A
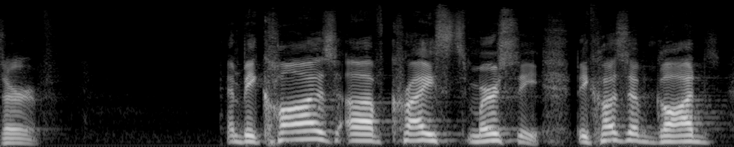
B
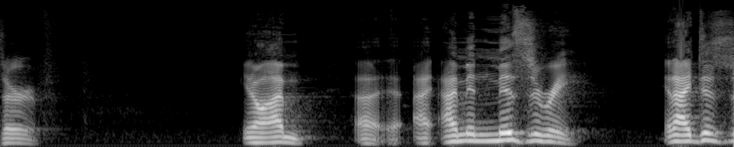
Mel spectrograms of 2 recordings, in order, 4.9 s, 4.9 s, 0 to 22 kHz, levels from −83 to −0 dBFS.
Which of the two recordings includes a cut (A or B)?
A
